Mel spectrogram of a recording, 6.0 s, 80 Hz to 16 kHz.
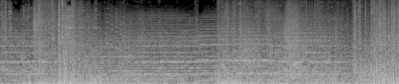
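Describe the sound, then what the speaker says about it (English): In Batman: Arkham Knight, an unmanned tank's 60mm cannon fires loud booming blasts with crashing impacts over a dense rumbling game soundscape, a sharp hit near three seconds and another burst after, with no talk. ".60mm cannon operational."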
